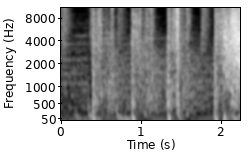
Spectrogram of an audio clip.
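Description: Gunfire in the video game Rust cracks out in loud bursts, several rapid shots clustered in quick succession with brief gaps between volleys, close and dominant with no talking.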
